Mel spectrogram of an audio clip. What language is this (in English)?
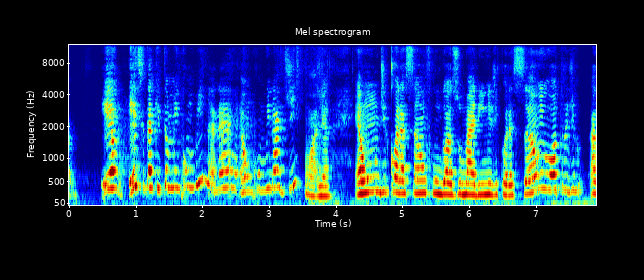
Portuguese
